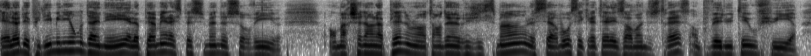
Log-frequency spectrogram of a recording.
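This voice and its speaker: Very fast and at medium pitch, a man speaks in a dark, mellow tone with fairly even intonation and very even loudness. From Quebec. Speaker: psychiatrist and speaker. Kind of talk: interview.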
